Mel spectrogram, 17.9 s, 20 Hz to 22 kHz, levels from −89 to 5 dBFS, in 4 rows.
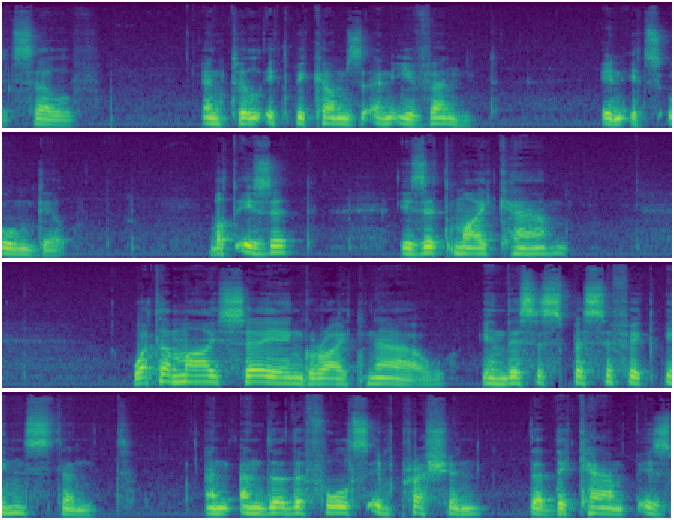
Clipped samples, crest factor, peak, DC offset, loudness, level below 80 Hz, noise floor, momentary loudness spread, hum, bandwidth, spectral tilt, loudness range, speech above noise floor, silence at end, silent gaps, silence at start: under 0.1%; 18 dB; -2 dBFS; under 0.1%; -17 LUFS; -66 dBFS; -55 dBFS; 10 LU; none; 19 kHz; -4.5 dB/octave; 5 LU; 38 dB; 0 s; none; 0 s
